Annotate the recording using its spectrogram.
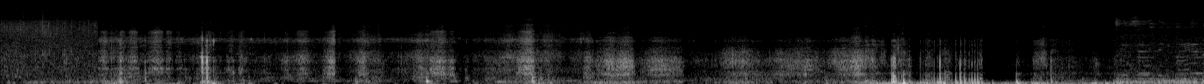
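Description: A kayak paddle dips and splashes in calm water.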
